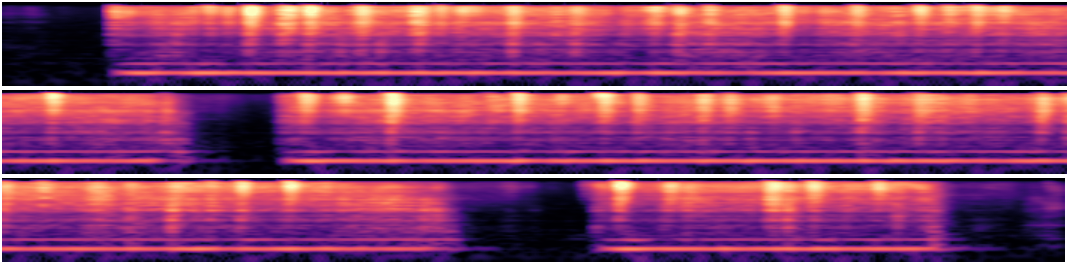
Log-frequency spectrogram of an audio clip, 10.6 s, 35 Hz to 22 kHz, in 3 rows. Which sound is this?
Welding 2 longer bursts
Welding sounds made by welding with the electric current.
Longer bzrsts.
electrode, jump, workshop, welding, weld, electric, spark, noise, work, power, metal, powerup, welder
